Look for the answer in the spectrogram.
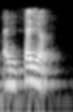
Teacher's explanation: كلمة الفجر فخم فيها الراء مع القلقلة، لأن حرف الجيم يا أخي الحبيب كما نرى جميعا ساكن، وما دام ساكنا فلا بد وان تاتي فيه بالقلقله.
